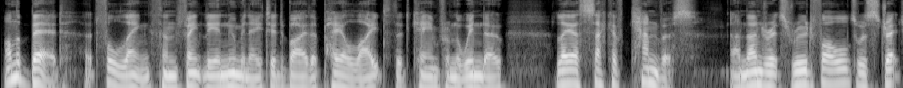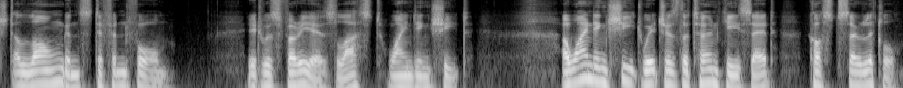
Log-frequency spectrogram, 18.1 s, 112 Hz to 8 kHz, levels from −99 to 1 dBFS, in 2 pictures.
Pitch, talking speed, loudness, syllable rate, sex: 110 Hz, 170 wpm, -19 LUFS, 4.5 syllables/s, male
